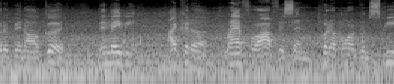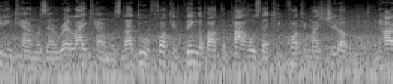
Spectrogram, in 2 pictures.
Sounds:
Speech

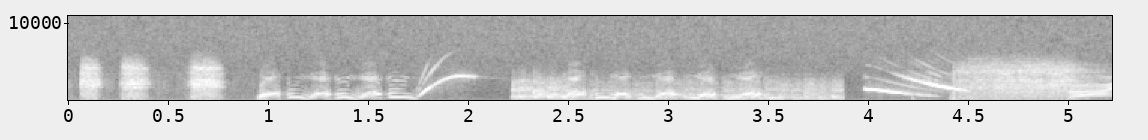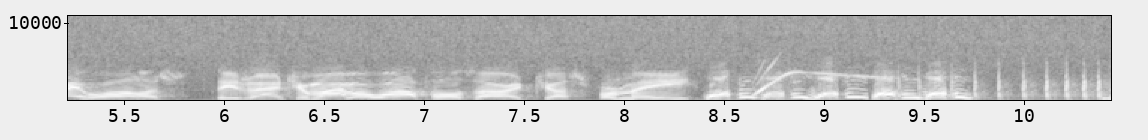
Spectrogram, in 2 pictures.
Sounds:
Speech

